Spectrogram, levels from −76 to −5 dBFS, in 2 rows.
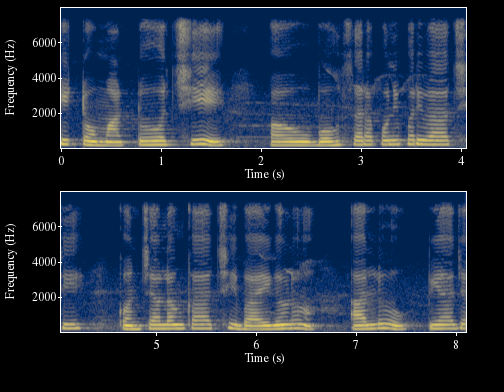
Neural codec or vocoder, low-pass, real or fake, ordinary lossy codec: none; 7.2 kHz; real; none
